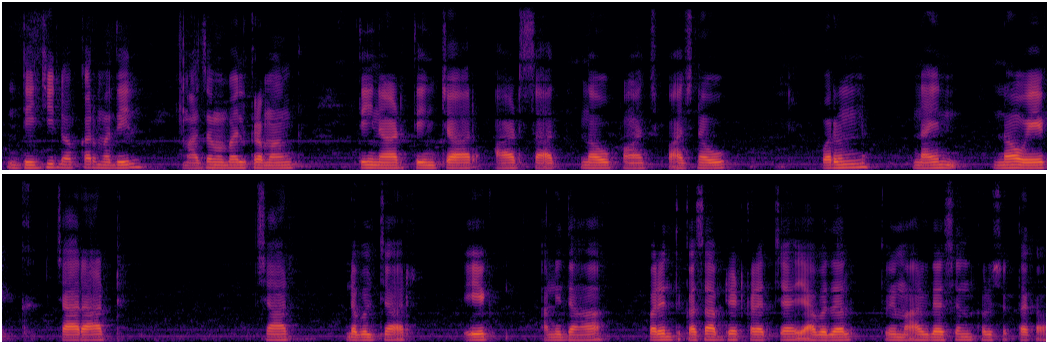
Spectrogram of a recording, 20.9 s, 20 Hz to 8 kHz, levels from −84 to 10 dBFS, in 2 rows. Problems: constant background noise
